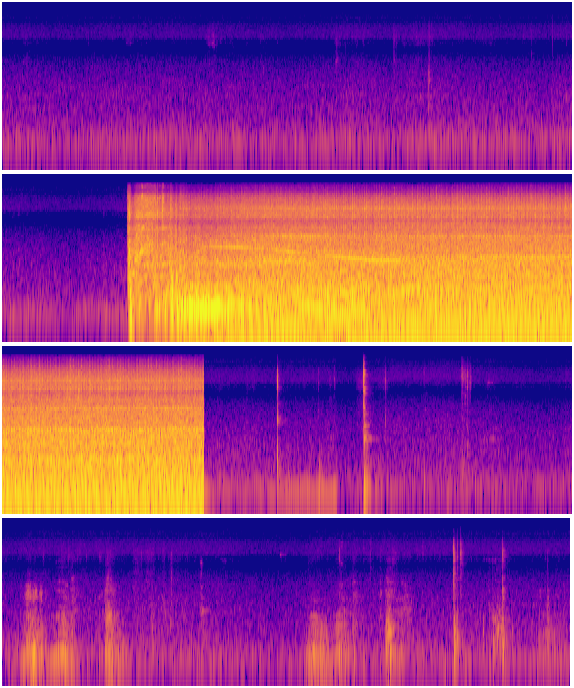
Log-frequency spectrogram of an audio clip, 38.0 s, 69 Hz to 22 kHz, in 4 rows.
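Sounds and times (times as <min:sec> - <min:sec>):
generator engine running: 0:11.6 - 0:22.4.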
